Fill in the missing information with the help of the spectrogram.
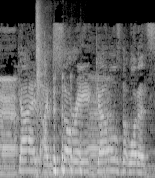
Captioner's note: laugh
